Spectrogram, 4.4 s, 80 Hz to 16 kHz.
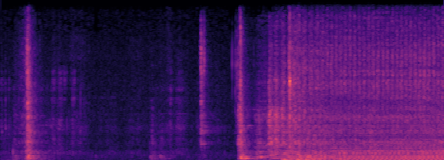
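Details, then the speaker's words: Weed Eater riding mower with a 16.5 hp Briggs single-cylinder engine. A couple of dull turns, then it catches and settles into a steady, even beat with no misses. It starts, runs well and drives. "okay we have a good running mower here and it drives"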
